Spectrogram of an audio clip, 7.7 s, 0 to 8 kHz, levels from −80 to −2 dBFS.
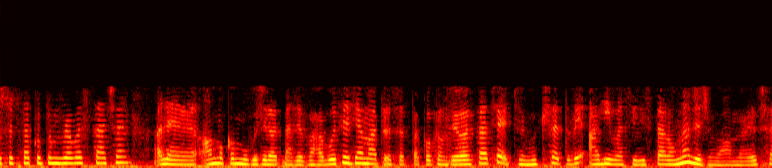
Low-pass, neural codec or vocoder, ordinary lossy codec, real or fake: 7.2 kHz; codec, 16 kHz, 1.1 kbps, Voila-Tokenizer; AAC, 16 kbps; fake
